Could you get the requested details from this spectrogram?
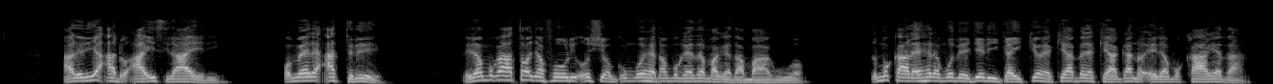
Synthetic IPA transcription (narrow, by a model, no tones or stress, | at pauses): aɾeɾiaʔadoʔaisiɾaɛɾi | omɛɾɛʔateɾe | nʔḛɾeamoɣaːtɔɲafoɾoɾiʔoɕijɔɡomohɛnamoɣɛðɛmaɣɛðamaɣuɔ | nemokaɾɛɦɛɾɛmoðed͡ʑeɾiːɡaikeɔhɛkeabɛɾɛkeaɡanɔʔeɾeamokaːɣɛða̰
